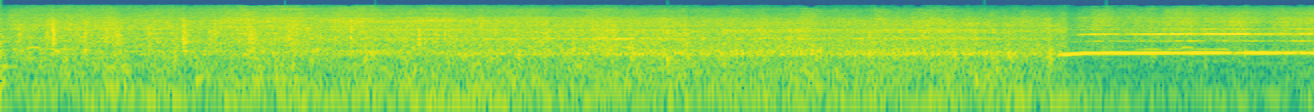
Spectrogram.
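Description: Darjeeling Himalayan Railway toy train rumbling close by, then about five seconds in its whistle sounds: one long steady high note.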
